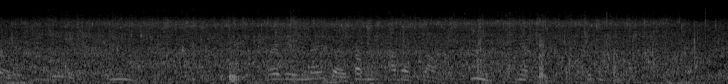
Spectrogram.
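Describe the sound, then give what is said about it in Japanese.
A river in Sueyoshi Park in Naha, Okinawa, by the Hanami Bridge, runs steadily with a broad, continuous rushing wash, moderately loud, while faint voices murmur underneath in the background. “ちょっとね川の音も聞こえますかね”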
